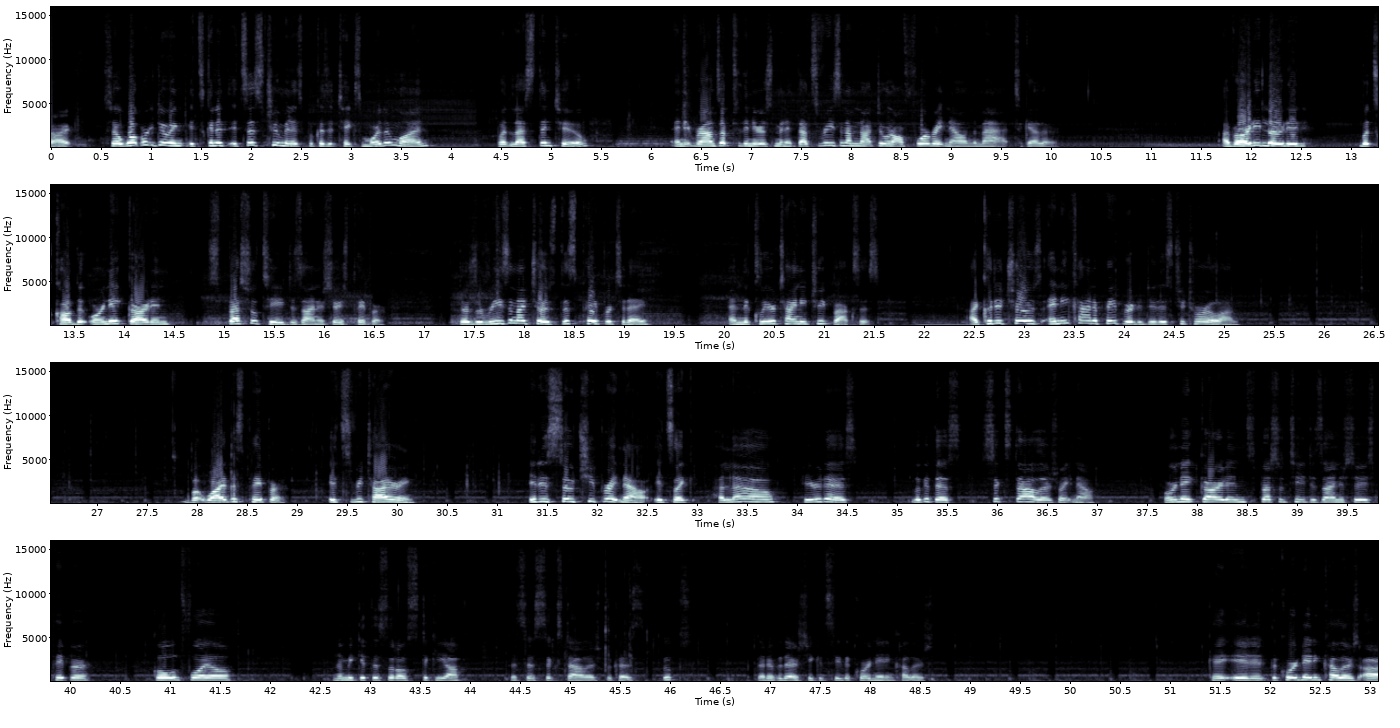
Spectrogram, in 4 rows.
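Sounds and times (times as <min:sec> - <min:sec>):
cutting machine motor whine: 0:00.6 - 0:53.0.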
